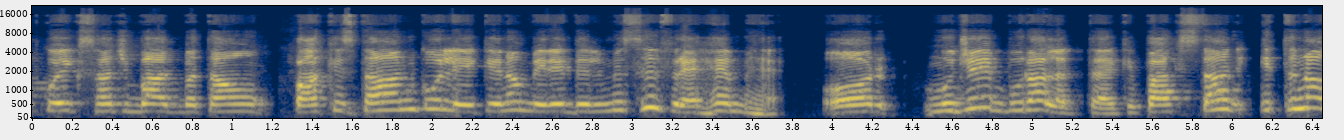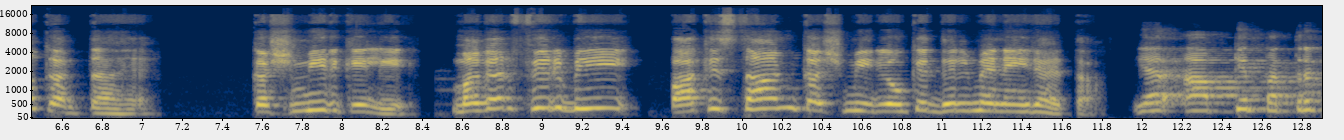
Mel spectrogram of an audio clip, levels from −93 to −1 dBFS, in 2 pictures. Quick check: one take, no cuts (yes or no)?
no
